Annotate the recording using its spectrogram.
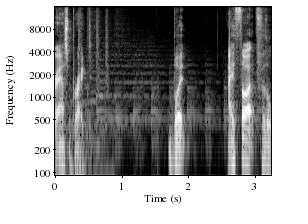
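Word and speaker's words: Aseprite: way i've been saying i feel like i've been saying it wrong for how who goodness knows how long like it's like a s e p r i t it's like aciprite or asprite but i thought for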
